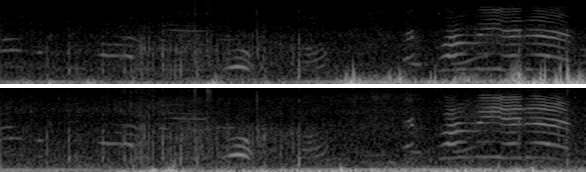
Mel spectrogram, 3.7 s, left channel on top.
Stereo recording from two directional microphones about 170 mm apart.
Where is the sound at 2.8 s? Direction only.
50° right (ahead or behind).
